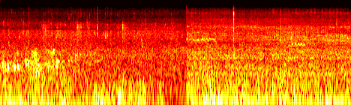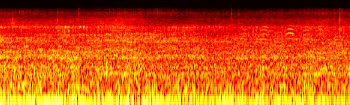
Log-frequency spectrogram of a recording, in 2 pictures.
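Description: Wind on the microphone and sea water lapping around a kayak. The sound changes abruptly about two and a half seconds in, from a rougher rumble to an even rush with a steady low hum.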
